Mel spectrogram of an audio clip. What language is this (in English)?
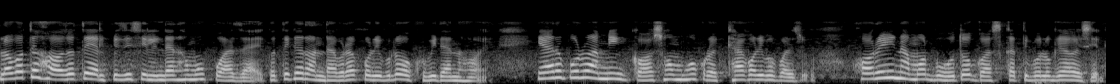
Assamese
